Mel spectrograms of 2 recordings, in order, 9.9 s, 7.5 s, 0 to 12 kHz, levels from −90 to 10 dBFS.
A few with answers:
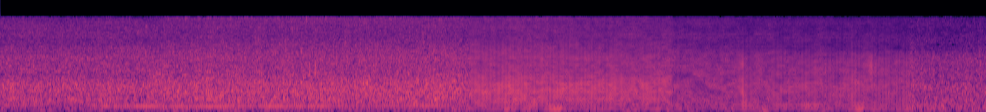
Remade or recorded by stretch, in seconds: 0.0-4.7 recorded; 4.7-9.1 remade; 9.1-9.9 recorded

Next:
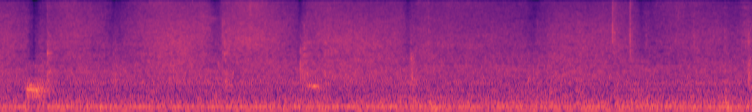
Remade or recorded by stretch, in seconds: 0.0-7.5 remade

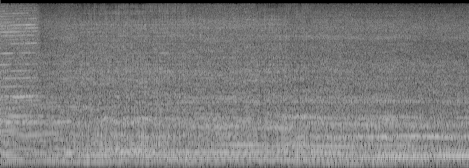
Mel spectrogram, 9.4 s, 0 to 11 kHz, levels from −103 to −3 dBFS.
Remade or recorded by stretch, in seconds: 0.0-1.6 recorded; 1.6-3.7 remade; 3.7-5.1 recorded; 5.1-6.2 remade; 6.2-9.4 recorded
